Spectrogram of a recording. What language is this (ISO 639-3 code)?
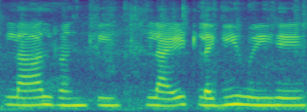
hin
